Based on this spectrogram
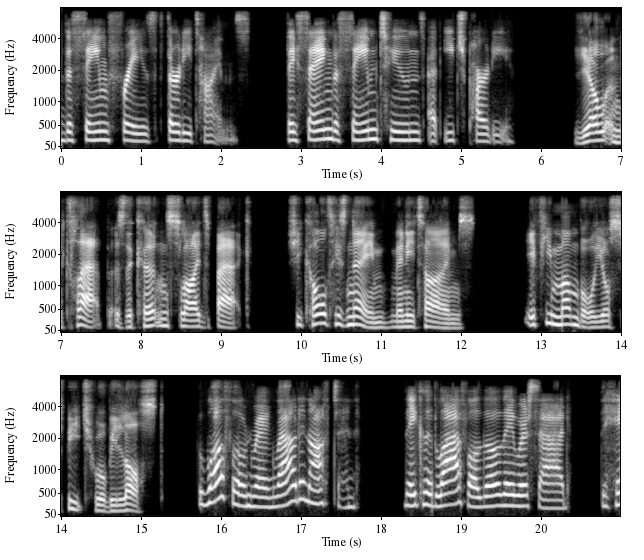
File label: Skullcandy Crusher ANC XT2 Ideal microphone sample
